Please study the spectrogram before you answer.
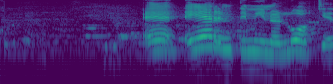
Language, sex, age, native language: Icelandic, female, 9, Icelandic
